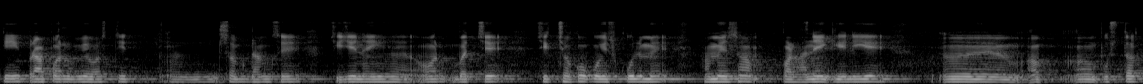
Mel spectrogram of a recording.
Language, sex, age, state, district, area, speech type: Hindi, male, 30-45, Madhya Pradesh, Betul, rural, spontaneous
